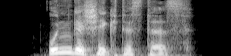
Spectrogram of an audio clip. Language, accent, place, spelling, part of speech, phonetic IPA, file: German, Germany, Berlin, ungeschicktestes, adjective, [ˈʊnɡəˌʃɪktəstəs], De-ungeschicktestes.ogg
- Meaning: strong/mixed nominative/accusative neuter singular superlative degree of ungeschickt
